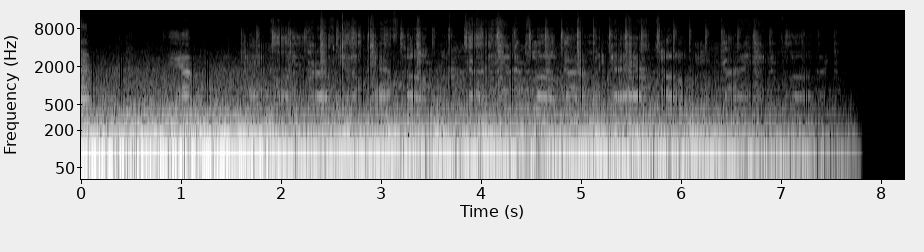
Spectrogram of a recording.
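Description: Road noise of a moving car, a heavy low rumble, with music coming in over it after about a second and a half; both fade away and stop shortly before the end.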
